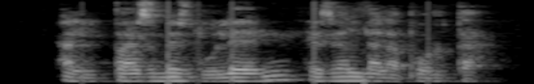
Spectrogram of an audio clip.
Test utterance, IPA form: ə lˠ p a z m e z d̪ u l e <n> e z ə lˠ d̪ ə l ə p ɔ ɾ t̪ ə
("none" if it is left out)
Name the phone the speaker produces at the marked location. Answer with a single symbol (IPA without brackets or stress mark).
n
